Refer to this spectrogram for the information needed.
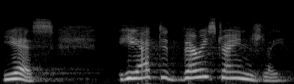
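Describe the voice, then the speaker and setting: An actress playing a prim, agitated secretary giving emphatic testimony in a 1950s radio drama. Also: female voice, sits high, sing-song, takes it slowly, a little mellow, exaggerated voice. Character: prim, agitated female secretary on the witness stand. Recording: echoey courtroom-style reverb, old radio.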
